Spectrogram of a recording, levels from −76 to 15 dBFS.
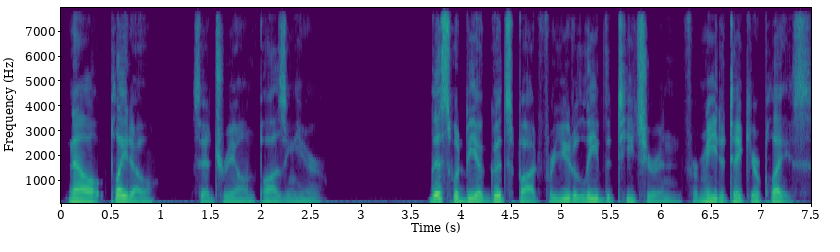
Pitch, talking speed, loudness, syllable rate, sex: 115 Hz, 200 wpm, -19 LUFS, 5.1 syllables/s, male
